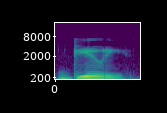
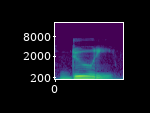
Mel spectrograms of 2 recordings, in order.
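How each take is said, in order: First: A y glide comes before the oo. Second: The vowel after d is a plain oo. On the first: "But in British English, they would pronounce this as" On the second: "So in American English, they would pronounce this as"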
